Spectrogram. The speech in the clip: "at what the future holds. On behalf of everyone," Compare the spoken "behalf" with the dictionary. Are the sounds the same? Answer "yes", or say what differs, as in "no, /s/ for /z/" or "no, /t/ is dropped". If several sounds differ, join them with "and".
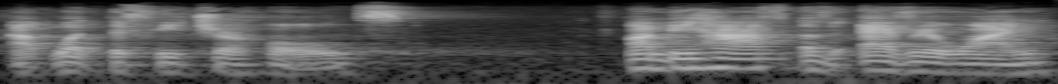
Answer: yes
